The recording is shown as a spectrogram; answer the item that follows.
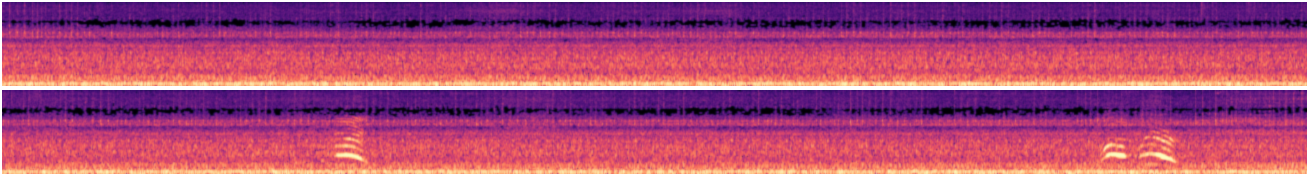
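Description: A large engine idling steadily, with one brief high-pitched call about two-thirds of the way in.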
